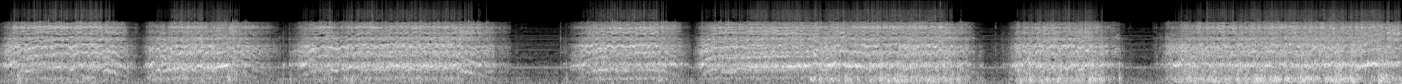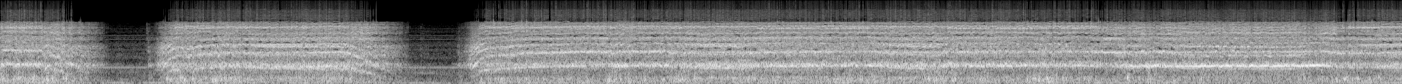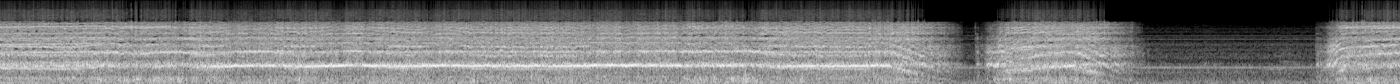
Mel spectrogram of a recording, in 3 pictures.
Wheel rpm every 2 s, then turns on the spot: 120, 120, 100, 140, 160, 80, 210, 110, 180, 110, 220, 230, 230, 220, 220, 220, 220, 230, 140, 80, 40.
none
